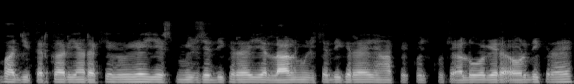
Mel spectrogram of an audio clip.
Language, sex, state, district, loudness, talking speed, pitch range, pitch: Hindi, male, Chhattisgarh, Raipur, -21 LUFS, 280 wpm, 110-115 Hz, 110 Hz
